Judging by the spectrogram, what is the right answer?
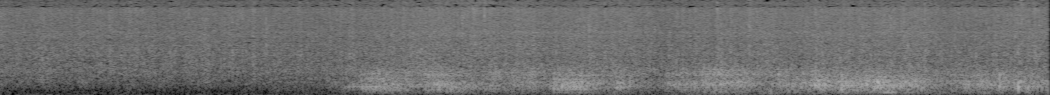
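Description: Steady rain, then about three and a half seconds in a long roll of thunder begins and rumbles on, swelling and easing several times, heard from inside a room.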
